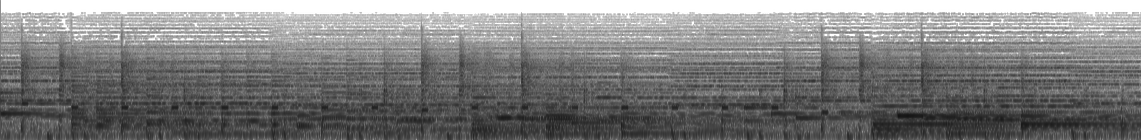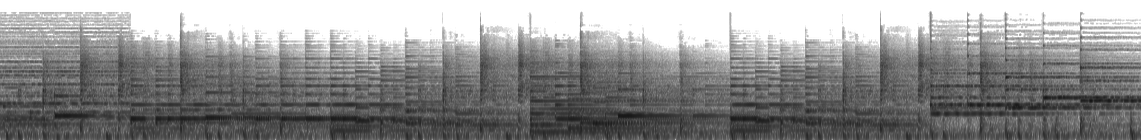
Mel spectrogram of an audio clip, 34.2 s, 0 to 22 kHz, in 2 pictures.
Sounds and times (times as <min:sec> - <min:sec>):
Music: 0:00.0 - 0:34.2.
